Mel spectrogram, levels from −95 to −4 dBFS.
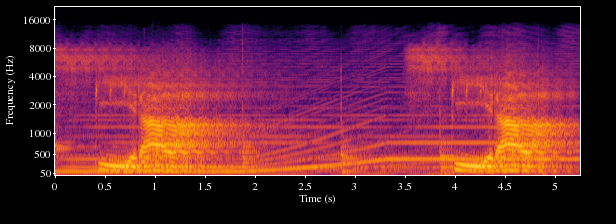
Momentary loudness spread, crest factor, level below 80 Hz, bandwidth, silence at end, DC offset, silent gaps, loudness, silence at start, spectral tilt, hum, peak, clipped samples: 15 LU; 18 dB; -46 dBFS; 13.5 kHz; 0 s; under 0.1%; none; -20 LUFS; 0 s; -5.5 dB/octave; none; -2 dBFS; under 0.1%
